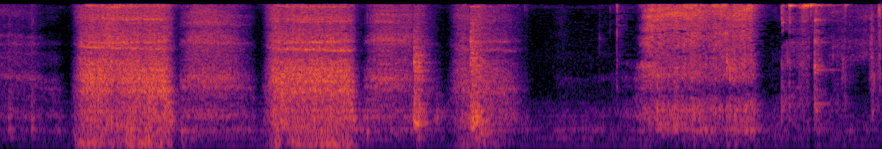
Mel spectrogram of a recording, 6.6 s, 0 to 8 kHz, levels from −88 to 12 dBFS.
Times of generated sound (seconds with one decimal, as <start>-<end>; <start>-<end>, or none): none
